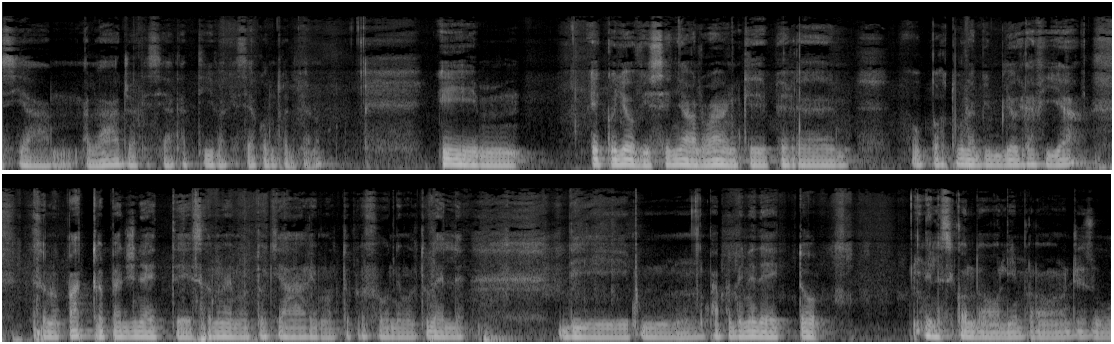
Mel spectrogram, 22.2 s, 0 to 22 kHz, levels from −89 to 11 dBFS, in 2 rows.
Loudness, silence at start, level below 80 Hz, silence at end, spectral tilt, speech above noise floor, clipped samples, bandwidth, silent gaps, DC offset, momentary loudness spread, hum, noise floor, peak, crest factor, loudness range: -28 LUFS; 0 s; -34 dBFS; 0 s; -6.5 dB/octave; 26 dB; under 0.1%; 16 kHz; none; under 0.1%; 15 LU; none; -52 dBFS; -10 dBFS; 18 dB; 6 LU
